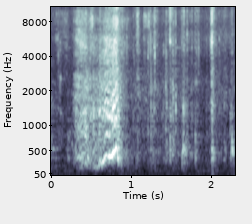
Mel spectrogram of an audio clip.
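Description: The zipper of a Magpul DAKA Takeout soft case being pulled open in one quick run of under a second, followed by faint handling noise as the case is opened.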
